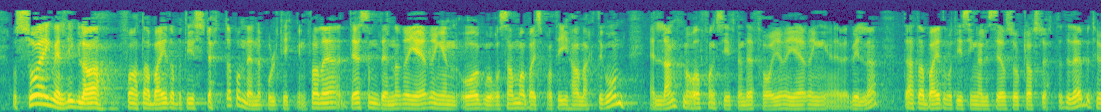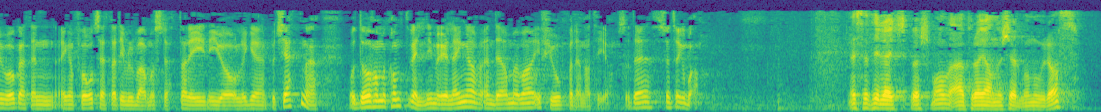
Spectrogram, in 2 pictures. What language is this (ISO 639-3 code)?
nor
